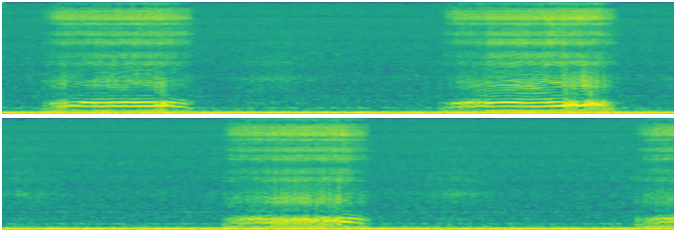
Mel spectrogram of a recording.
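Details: Loud, low rattling snores on each breath in, about every four to five seconds, over a steady hum of room noise; snoring.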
